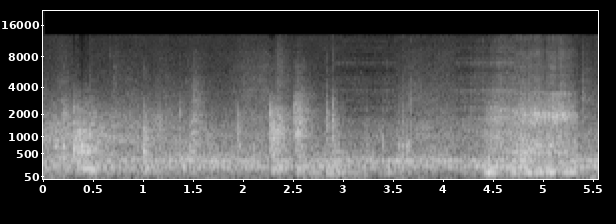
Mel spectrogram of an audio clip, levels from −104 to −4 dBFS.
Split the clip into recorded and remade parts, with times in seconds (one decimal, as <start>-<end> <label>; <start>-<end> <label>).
0.0-2.9 recorded; 2.9-3.5 remade; 3.5-4.1 recorded; 4.1-4.7 remade; 4.7-5.6 recorded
